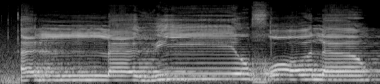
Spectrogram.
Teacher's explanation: Kha tebal, lam tipis, qaf tebal.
